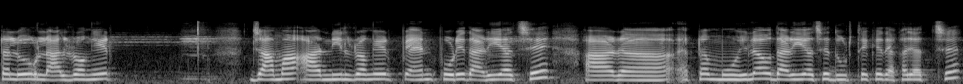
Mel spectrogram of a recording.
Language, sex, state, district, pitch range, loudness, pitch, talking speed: Bengali, female, West Bengal, Purulia, 220-245 Hz, -15 LUFS, 230 Hz, 150 wpm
